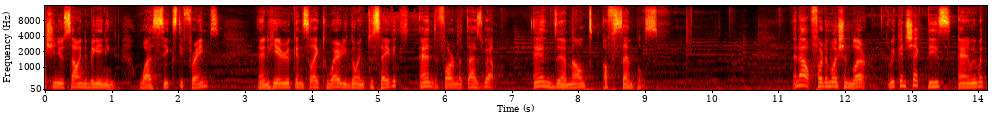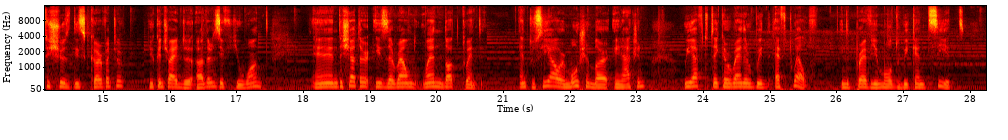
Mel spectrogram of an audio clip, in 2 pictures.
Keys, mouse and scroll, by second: 3.4-4.5 right drag, 4.5-5.5 drag, 6.7-9.4 middle drag, 11.9-22.7 middle drag, 23.1 alt+a, 24.0 alt+a, 25.2 alt+a, 25.7 alt+a, 26.6 middle click, 27.3 middle click, 27.4-28.0 middle drag.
